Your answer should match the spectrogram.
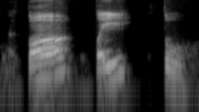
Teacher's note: huruf ta kena tebal. Kebanyakan bahagian lidah naik ke langit atas.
